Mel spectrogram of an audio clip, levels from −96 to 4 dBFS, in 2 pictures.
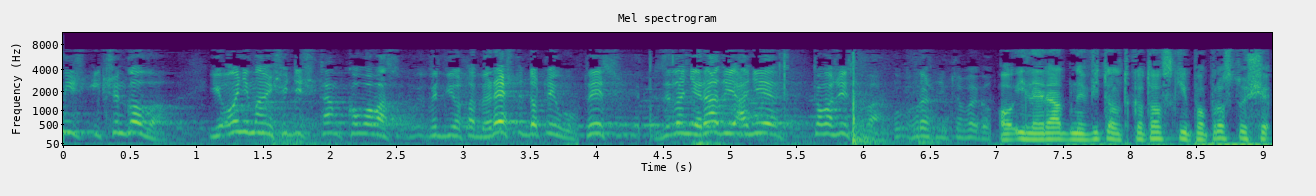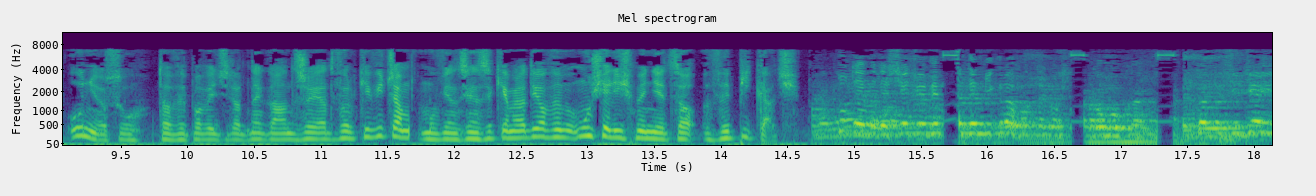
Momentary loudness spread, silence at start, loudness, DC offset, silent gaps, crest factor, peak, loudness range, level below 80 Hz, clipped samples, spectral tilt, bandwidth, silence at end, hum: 12 LU; 0 s; -19 LUFS; under 0.1%; none; 18 dB; 0 dBFS; 6 LU; -38 dBFS; under 0.1%; -5 dB/octave; 7.4 kHz; 0 s; none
